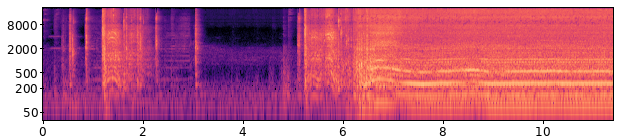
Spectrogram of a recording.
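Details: 2002 Mercedes C230 supercharged, after tensioner pulley and belt replacement: clinking, then cranks, catches and settles into a steady even idle with a smooth whirr, no belt squeal; power steering works, healthy.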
